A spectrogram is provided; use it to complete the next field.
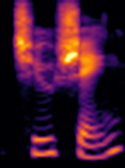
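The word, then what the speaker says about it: Chuxing: DD and I did figure out how to pronounce this it's to Shane mm-hmm in a deal to sell their China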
